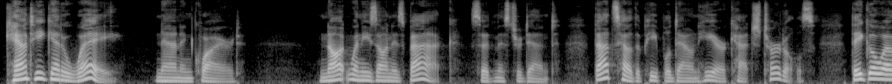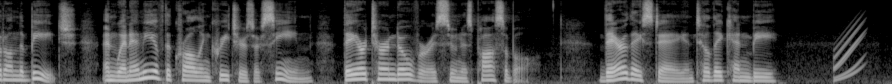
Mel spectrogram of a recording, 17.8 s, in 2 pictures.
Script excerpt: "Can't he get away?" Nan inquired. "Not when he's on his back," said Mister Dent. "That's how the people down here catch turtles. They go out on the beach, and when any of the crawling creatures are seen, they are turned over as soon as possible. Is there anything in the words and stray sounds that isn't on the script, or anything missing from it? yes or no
yes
